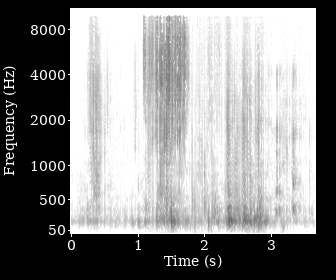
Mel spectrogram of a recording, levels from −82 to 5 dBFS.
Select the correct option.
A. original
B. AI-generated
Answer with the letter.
B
